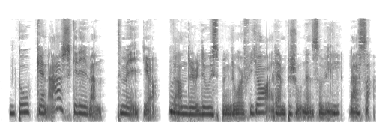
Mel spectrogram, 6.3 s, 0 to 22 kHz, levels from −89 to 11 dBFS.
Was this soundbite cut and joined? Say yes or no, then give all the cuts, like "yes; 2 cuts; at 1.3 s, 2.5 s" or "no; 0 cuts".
yes; 1 cut; at 2.4 s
